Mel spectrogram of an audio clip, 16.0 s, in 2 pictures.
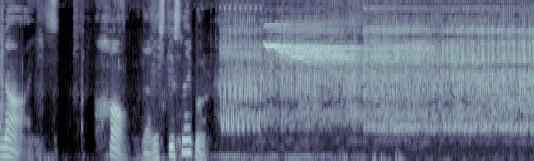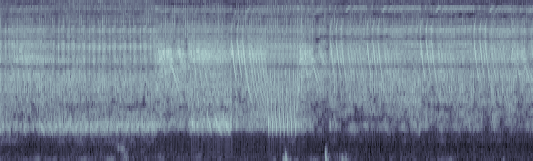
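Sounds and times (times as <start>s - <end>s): toy gun electronic shots: 3.2s - 16.0s
quick electronic zaps: 10.3s - 16.0s.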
